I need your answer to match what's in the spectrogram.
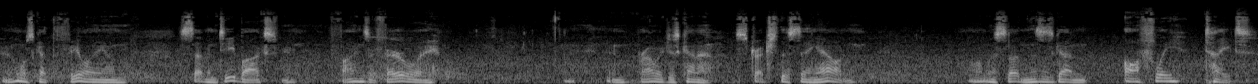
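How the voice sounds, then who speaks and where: A man's voice: mid-range voice, a little slow. Male golf analyst, mid-range voice. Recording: clear outdoor ambient noise.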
